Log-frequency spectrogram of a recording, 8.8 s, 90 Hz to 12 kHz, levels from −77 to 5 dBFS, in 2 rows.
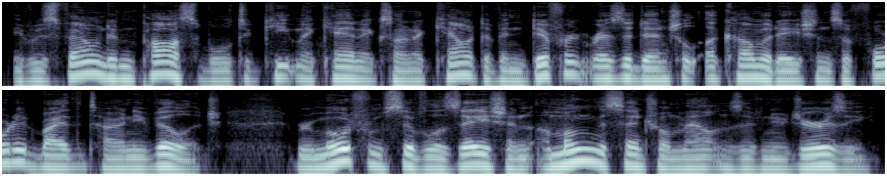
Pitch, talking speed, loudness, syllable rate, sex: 130 Hz, 190 wpm, -17 LUFS, 7.1 syllables/s, male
